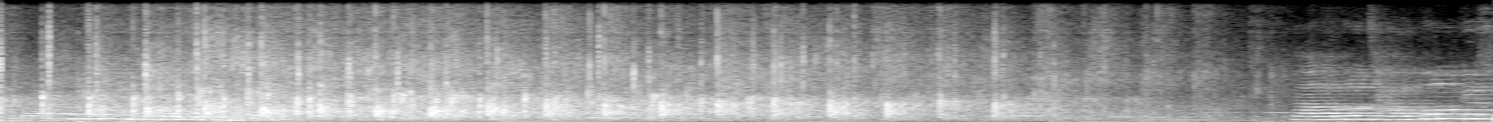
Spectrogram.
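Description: A crowd of attendees at a student mock parliament gathering breaks into a sustained round of applause that tapers off after about six seconds, then a speaker's voice takes over.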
